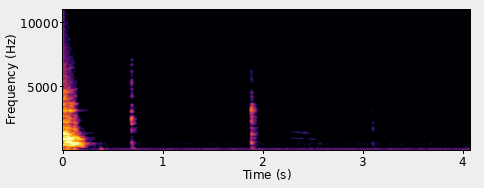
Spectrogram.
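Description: A woman's short, high scream that falls in pitch, right at the start. Two faint clicks follow about a second apart over a low steady hum.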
